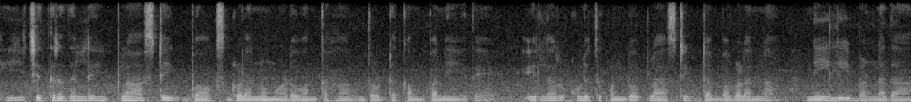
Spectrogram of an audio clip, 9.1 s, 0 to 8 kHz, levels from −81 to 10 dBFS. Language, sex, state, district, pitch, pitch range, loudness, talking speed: Kannada, female, Karnataka, Dakshina Kannada, 145 Hz, 140-155 Hz, -19 LUFS, 100 wpm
